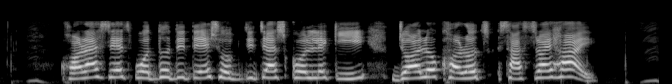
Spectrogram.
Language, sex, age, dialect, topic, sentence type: Bengali, female, 25-30, Northern/Varendri, agriculture, question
